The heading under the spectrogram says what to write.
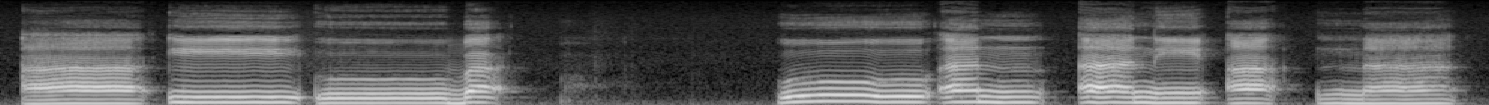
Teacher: Huruf alif dan hamzah ini keluar dari rongga kerongkongan yang paling dalam, tenggorokan yang paling dalam, yang paling jauh dari bibir jaraknya ke dalam rongga tenggorokan. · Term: alif atau hamzah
